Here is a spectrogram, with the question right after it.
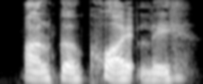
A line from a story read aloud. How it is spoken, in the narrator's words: the older woman said sadly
